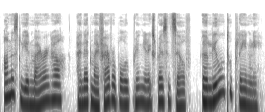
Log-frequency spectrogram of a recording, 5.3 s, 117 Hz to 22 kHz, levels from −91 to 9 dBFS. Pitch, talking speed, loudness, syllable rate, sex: 190 Hz, 160 wpm, -17 LUFS, 5.8 syllables/s, female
